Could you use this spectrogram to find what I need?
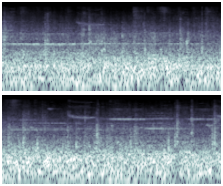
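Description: Freight cars rumble and clatter slowly along the rails.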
